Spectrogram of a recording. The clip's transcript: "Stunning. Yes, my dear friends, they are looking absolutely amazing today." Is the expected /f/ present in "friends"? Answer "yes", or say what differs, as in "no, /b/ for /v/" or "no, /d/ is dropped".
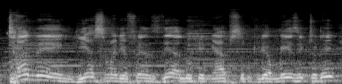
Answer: yes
